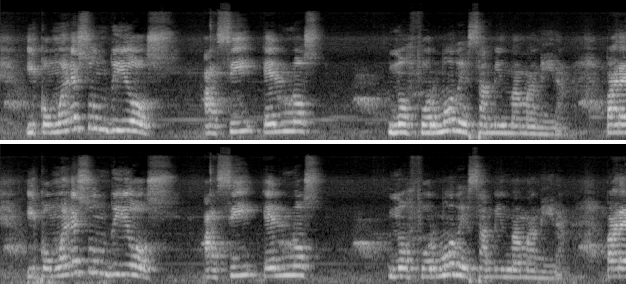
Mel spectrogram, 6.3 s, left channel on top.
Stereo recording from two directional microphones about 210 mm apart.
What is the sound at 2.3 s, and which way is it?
Speech, 20° left (ahead or behind).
